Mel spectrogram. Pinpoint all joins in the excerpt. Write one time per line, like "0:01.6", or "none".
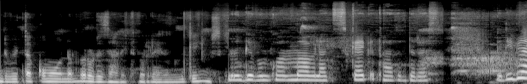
0:02.1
